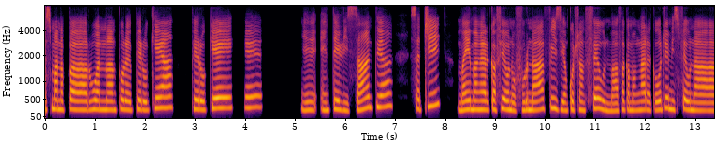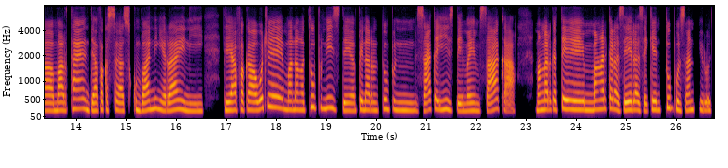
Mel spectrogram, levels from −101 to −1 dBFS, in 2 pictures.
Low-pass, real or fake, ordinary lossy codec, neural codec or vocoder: none; real; none; none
